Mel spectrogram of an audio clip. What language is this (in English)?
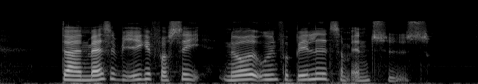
Danish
